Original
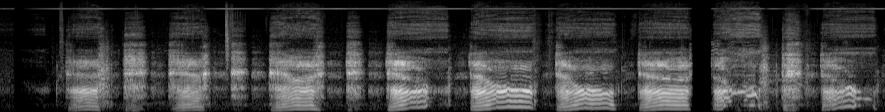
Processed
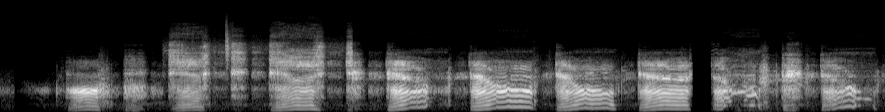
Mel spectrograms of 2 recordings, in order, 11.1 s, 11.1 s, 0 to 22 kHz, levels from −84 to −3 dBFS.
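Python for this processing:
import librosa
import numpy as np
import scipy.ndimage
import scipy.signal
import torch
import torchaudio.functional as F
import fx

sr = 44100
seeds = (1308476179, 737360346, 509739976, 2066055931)

y = fx.lowpass_res(x, sr, hz=fx.steps((0.0, 740.0), (2.04, 3700.0), (4.41, 1300.0)), q=3.8)
y = F.gain(torch.from_numpy(y), 2.5).numpy()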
